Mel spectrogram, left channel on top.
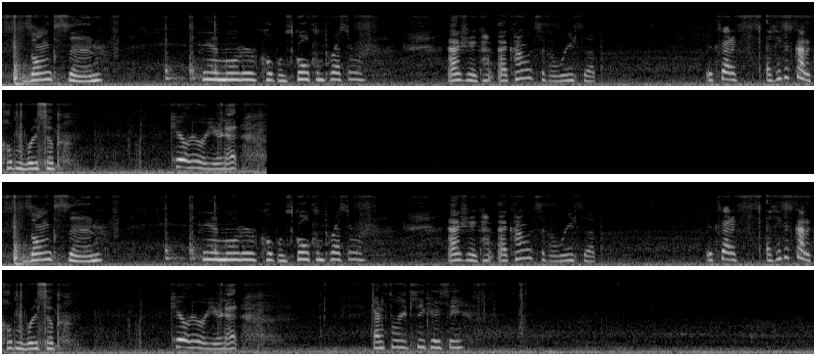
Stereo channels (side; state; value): left; drops out; at 10.8 s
